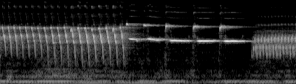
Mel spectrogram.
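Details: Canary singing a fast pulsed trill of about twenty notes, then several clear, level whistles with sharp onsets, and finally a dense, buzzy roll.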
